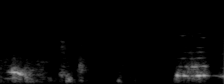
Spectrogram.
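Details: Cavalier King Charles Spaniel puppies, five Blenheim littermates, at play with their mother Paris in an indoor pen; a rough growling whine, short grunts, then a longer tonal growl with a steady, voiced pitch.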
